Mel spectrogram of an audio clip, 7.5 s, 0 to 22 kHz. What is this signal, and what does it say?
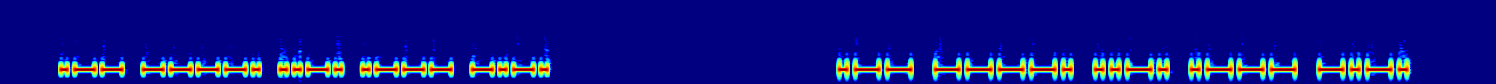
Morse code, heard as a keyed tone, about 37 wpm, 700 Hz. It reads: W9FJC W9FJC
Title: Speed Racing - USA 1x3 Call Signs 30wpm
